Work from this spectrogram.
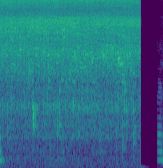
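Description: A fish head sizzles in hot oil, a steady loud crackle and hiss that cuts off abruptly near the end.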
